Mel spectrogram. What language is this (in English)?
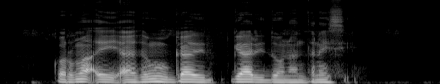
Somali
